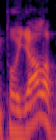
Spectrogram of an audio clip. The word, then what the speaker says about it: Puyallup: Oh, in Puyallup, Washington.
